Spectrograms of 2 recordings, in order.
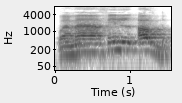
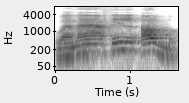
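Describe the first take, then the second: The two takes are said the same way.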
